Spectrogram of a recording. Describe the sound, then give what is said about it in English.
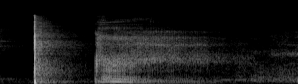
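A firecracker clap: a single sharp hand clap cracks out, and a moment later a long, breathy whooshing sound swells and slowly fades away over the next couple of seconds. “And a firecracker clap goes like this, swoosh!”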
